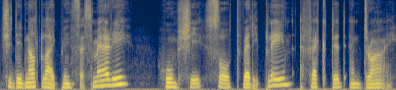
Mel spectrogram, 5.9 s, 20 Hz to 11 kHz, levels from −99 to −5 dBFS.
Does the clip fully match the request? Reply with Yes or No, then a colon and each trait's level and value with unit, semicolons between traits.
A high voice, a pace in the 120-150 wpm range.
No: medium, 160 Hz; average, 140 wpm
